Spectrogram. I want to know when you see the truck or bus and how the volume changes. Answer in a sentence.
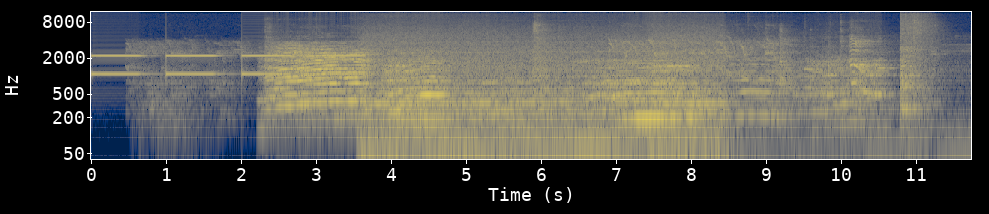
The truck or bus can be heard from 0.0 to 11.6 s, getting quieter.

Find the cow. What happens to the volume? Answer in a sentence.
The volume of the cow goes down.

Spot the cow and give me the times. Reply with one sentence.
The cow can be heard from 2.2 to 11.2 s.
